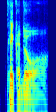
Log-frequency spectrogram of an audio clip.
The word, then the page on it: picador: British English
